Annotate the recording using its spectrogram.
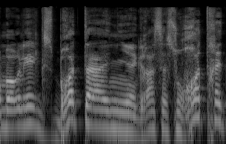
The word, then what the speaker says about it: Morlaix: Mais oui, les policiers de Morlaix ont reçu une carte postale les remerciant d'une Morlaix, me dit-on dans l'oreille. Attention, évidemment, sûr. – On ne prononce pas de X, ça vaut autant pour moi.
